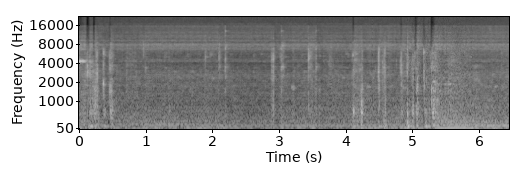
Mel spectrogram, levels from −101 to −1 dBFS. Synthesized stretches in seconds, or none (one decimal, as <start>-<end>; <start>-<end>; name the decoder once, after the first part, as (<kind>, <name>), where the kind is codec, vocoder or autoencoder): 0.0-4.9 (vocoder, Vocos); 5.9-6.5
